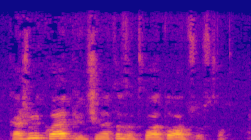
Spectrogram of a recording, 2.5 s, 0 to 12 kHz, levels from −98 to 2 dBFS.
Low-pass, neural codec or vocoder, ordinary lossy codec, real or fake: 10.8 kHz; none; AAC, 64 kbps; real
